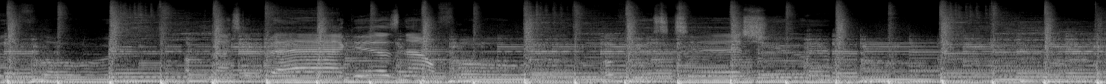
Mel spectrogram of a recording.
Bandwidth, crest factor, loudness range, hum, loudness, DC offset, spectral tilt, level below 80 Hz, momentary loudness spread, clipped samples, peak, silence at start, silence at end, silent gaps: over 20 kHz; 16 dB; 1 LU; none; -20 LUFS; under 0.1%; -5.5 dB/octave; -26 dBFS; 3 LU; under 0.1%; -2 dBFS; 0 s; 0 s; none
